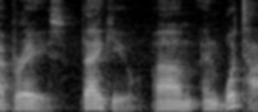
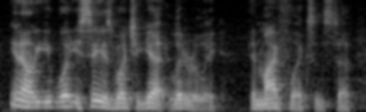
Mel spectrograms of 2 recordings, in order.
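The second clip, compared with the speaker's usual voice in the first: ordinary talk, nothing marked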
